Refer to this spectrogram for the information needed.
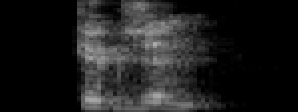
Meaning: feminine of quelques-uns
- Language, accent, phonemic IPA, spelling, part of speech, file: French, Canada, /kɛl.k(ə).z‿yn/, quelques-unes, pronoun, LL-Q150 (fra)-quelques-unes.wav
